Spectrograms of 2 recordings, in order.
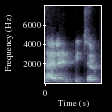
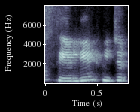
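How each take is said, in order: First: The first word sounds like 'silent', two syllables. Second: The first word has three syllables, 'say-lee-ent'. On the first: The speaker calls it wrong. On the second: The speaker calls it right.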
